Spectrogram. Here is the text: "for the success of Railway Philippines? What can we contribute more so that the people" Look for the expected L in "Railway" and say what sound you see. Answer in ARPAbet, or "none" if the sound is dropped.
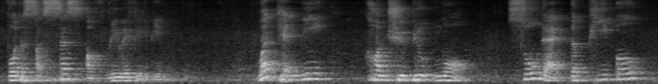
none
